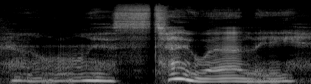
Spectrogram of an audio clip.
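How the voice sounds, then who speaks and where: A raspy, put-on character voice at a middle pitch, with audible echo. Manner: drowsy, low.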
